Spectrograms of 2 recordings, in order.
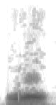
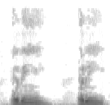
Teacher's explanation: أيضا أريد أن أنبهكم على شيء يا إخوة، الراء كما نعلم وكما سيأتي معنا في صفات الحروف لها حالتان. الراء العربية إما أن تكون مفخمة را، وإما أن تكون مرققة ري ري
